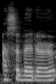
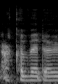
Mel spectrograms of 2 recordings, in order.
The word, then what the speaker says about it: Acevedo: First of all, it was written in verse, and if you're a fan of Elizabeth Acevedo, I think I'm pronouncing it correctly now because before I was saying Acevedo.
